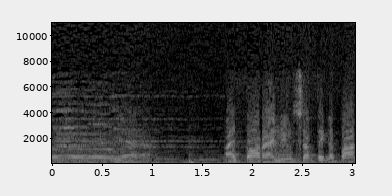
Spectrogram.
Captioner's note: none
